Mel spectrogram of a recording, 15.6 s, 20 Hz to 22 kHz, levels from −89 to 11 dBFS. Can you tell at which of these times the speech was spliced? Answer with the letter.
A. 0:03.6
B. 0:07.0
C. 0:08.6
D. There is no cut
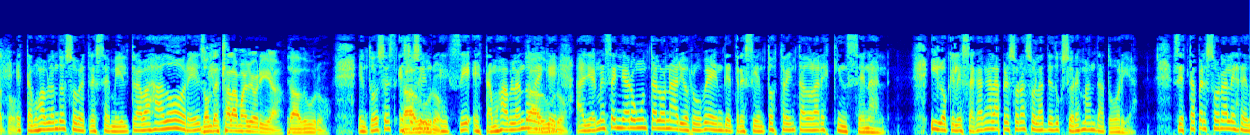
A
